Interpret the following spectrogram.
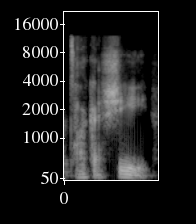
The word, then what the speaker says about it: Takashi: He named me after him, or he gave me his name as my middle name, and that T stands for Takashi, or Takashi as they pronounce it.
